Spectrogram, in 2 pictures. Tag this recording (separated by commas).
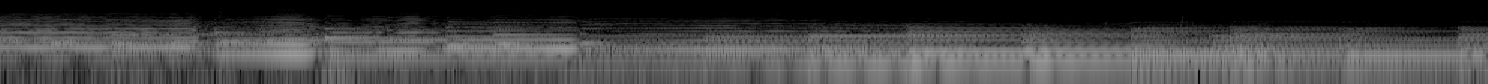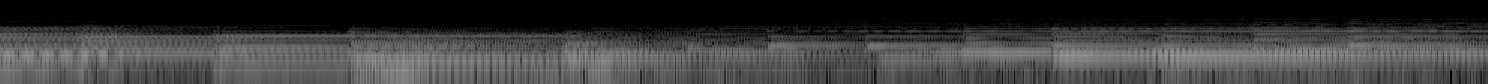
Music, Musical instrument, fiddle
